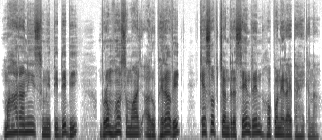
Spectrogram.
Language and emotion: Santali, neutral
